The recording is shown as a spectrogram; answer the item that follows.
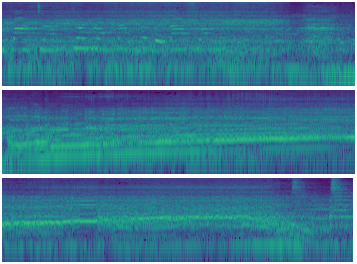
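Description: A female singer holds a long, wavering note into an amplified microphone, the Lakhon Basak accompaniment behind her. About three and a half seconds in, her voice gives way to a low, many-toned instrumental note that slides slowly upward in pitch for several seconds.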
